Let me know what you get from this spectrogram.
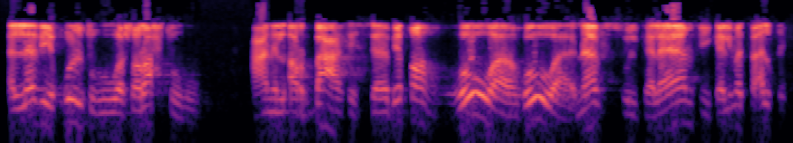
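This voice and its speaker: A man with an Egyptian accent teaching Quran recitation rules, asking the class questions and answering them himself, drawing out key terms slowly. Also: fairly high pitch, breathy edge. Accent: Egyptian Arabic. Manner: slow, drawn-out stress on key terms. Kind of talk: lecture mixing colloquial and formal Arabic. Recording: tinny phone-like lo-fi audio.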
